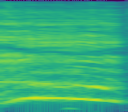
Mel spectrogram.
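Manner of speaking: sharp high gasp of delight; excited gasp. Retold or imitated. A starstruck gasp, reliving seeing the software creator. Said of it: "I was like".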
